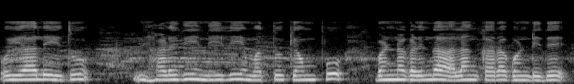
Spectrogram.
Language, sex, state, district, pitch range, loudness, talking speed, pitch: Kannada, female, Karnataka, Koppal, 205-220 Hz, -15 LUFS, 85 wpm, 215 Hz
